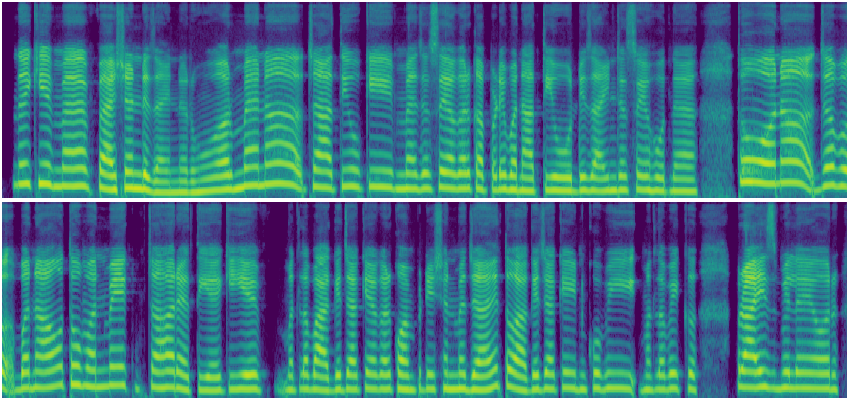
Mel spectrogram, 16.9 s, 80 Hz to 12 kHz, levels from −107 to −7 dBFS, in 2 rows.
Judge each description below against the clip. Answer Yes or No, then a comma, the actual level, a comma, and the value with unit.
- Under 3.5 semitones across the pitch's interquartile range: Yes, average, 2.7 semitones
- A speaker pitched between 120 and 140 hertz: No, high, 245 Hz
